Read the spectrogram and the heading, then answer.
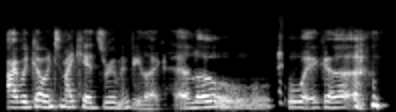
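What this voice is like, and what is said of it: Hoarse, low, raspy sick voice. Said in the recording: “I just sound like I'm in the pit of despair because I have contracted some sort of respiratory illness ... her voice drops like an octave ... now I just kind of sound like I've been smoking for 20 years ... apologize for my voice”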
